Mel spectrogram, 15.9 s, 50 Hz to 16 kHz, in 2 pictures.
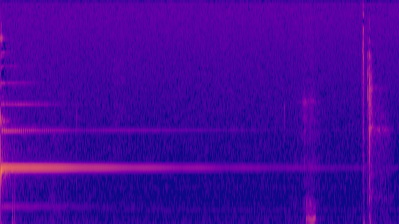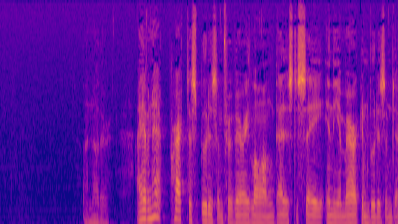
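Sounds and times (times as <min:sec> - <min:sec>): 
meditation bell ringing: 0:00.0 - 0:06.0
speech: 0:09.8 - 0:15.9.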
